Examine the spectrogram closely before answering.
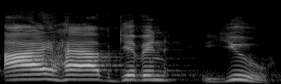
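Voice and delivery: slow, loud, each word drawn out; leading the congregation. Shown as a demonstration. Preacher leading the congregation in a verse, loud and slow. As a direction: lead a crowd reciting together. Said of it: "Say that together".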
